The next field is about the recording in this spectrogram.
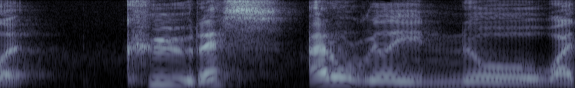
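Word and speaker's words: Culross: the kingdom of faith and said it's not pronounced kollross like I was saying like in Edinburgh lad than I am in faith people call it Kunis I don't really know why they call it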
